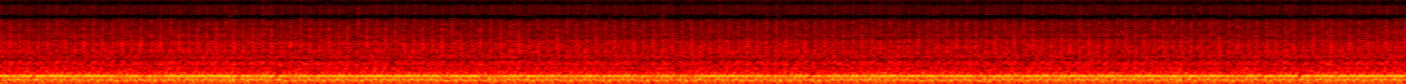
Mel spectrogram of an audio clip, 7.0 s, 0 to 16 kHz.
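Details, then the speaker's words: 2013 Suzuki GSX-R 1000 after an oil change, idling a minute or two to warm up: steady idle with light, fast valvetrain clicking because the oil was underfilled by going off the sight glass; topped up to fix. "all right guys so after having it going I definitely did not have enough oil in there I could hear it click and clicking a little bit"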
